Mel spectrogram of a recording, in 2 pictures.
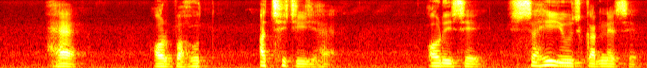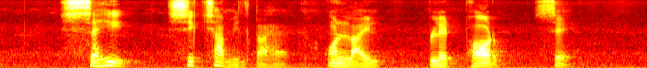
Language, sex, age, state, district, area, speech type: Hindi, male, 45-60, Bihar, Begusarai, urban, spontaneous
